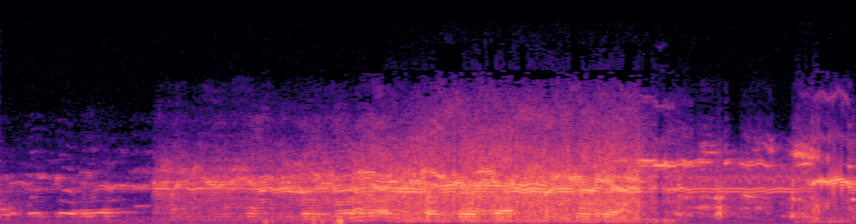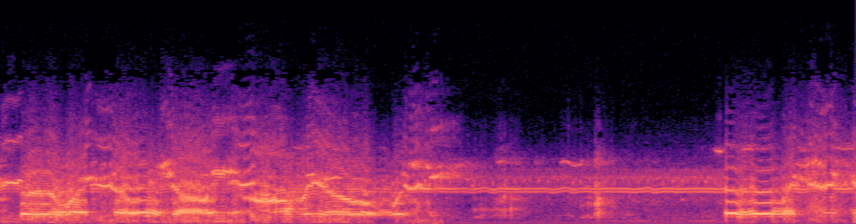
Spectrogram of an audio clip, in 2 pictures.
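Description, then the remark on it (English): A recorded voice comes through a radio receiver using digital signal processing, thin and narrow-band, with strong tonal artifacts and very little white noise in the gaps between syllables. “Yeah, and hear that in between each syllable, there was very, very little white noise at all. And that's one of the beauties of digital signal processing, is to be able to, in between each syllable, kill that white noise.”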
